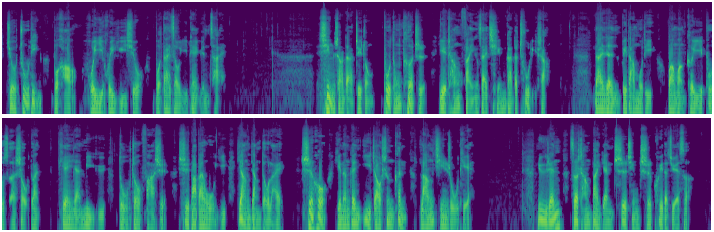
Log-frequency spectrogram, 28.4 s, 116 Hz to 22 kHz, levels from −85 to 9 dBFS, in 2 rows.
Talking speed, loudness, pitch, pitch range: 200 characters per minute, -17 LUFS, 75 Hz, 70-80 Hz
